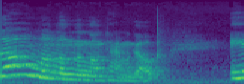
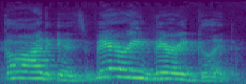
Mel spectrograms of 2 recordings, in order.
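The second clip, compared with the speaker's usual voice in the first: "God is very, very good" drawn out slow and louder, leaning on "very"; slow, louder lead line for children to repeat; slow, emphatic call-out; 3 semitones higher, 4 dB louder, slower than usual. Shown as a demonstration. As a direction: stretch "very" for the kids to echo. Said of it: "Say it again".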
